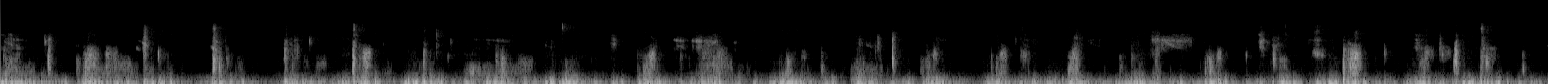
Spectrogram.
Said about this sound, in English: Lots of bird noises.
